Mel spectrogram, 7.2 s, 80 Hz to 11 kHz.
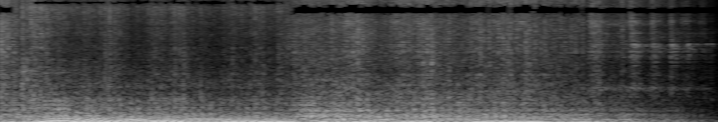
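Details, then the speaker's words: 1952 Ford F1, 215 OHV inline six, long-stored, gravity fuel feed kinked off with fuel in bowl: chugs slowly and unevenly several seconds, then fades and dies; carburetor internally clogged suspected, needs deeper carb work. "just run for a second then guys there's got to be something up inside that thing it's probably my gravity feature"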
